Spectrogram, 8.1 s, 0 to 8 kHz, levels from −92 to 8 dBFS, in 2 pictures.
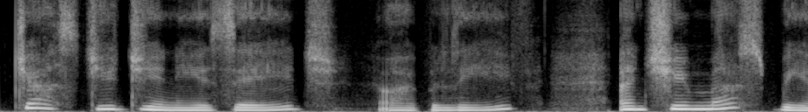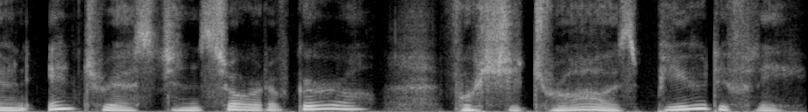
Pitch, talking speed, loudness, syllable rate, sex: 195 Hz, 135 wpm, -18 LUFS, 4.2 syllables/s, female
